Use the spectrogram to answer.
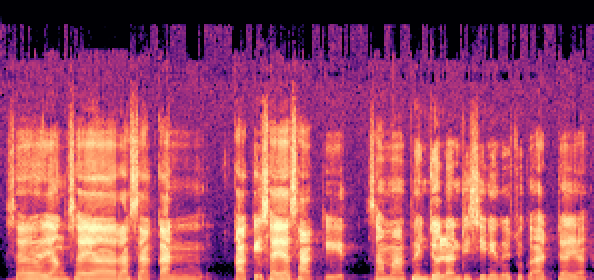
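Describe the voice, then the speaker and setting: A woman's voice: medium pitch, fairly even intonation, measured pace, a bit bright, smooth. A woman giving an emotional, plain-spoken testimony at a church service.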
